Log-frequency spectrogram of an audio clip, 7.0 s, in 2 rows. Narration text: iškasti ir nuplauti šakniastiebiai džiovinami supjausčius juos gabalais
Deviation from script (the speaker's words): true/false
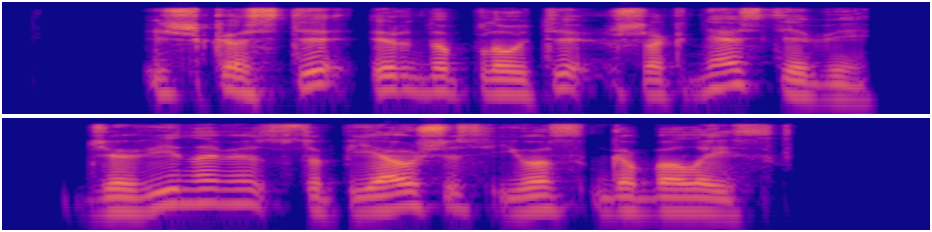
false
